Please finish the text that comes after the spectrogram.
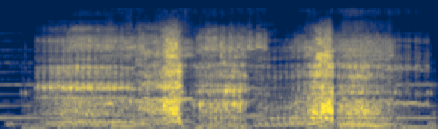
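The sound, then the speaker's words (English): A wolf growls and roars in a deep, rumbling, sustained snarl that swells into two louder surges, with no other sounds or voices. “Later, he sees a wolf.”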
